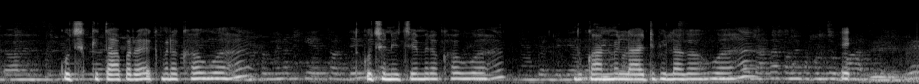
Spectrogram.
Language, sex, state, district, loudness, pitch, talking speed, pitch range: Hindi, female, Bihar, West Champaran, -16 LUFS, 250 Hz, 145 wpm, 235-260 Hz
